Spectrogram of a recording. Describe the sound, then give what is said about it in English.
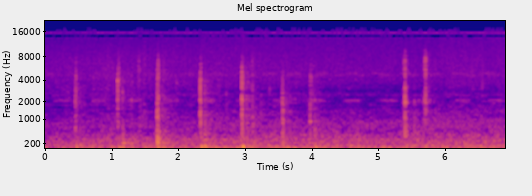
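Foley footsteps in a film scene as Charles Grodin's character goes to check the basement: a string of crisp, clicky taps at an uneven walking pace over a steady low hum, then a sharp click of a light switching on. No one speaks. “Like the footsteps and the light turning on.”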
